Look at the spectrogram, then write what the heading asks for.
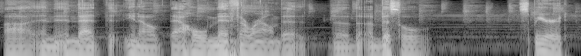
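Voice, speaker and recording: Over background music, a man presents fan-made game lore as host, reading it aloud casually and drifting into informal, musing asides. His voice is deep and level, and he speaks a little slowly.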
